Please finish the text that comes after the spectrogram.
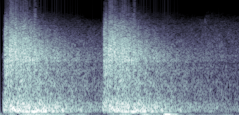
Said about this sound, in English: Aye, there's the sound of adventure. Cannon firing. Must be a pirate force attacking a fort. Aye, there they be. A pirate galleon giving a broadside to a Spanish fort.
